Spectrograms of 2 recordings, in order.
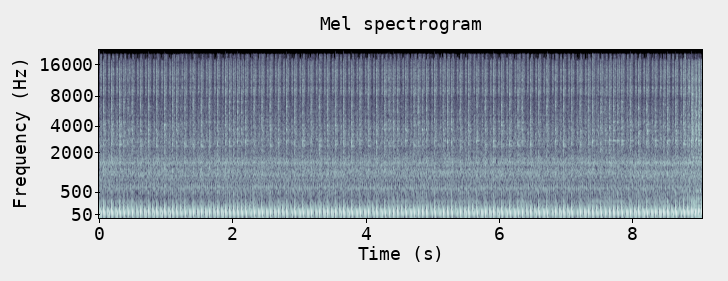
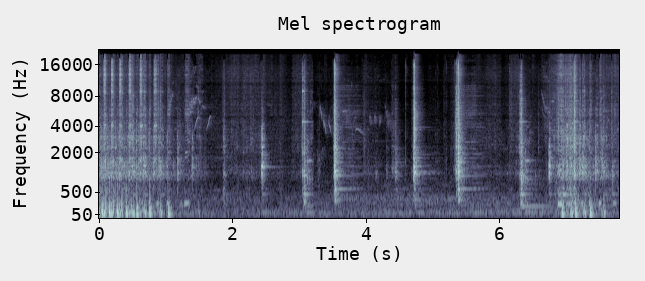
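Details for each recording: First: Suzuki SV2300H generator that wouldn't start, after spark plug cleaning: fast, even thumping at around four beats a second with a steady low drone; runs smoothly without misses. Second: Suzuki SV2300H generator that won't start: several sharp recoil pulls roughly a second apart, each a brief rasp that dies away; the engine never catches; cause suspected, not confirmed.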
